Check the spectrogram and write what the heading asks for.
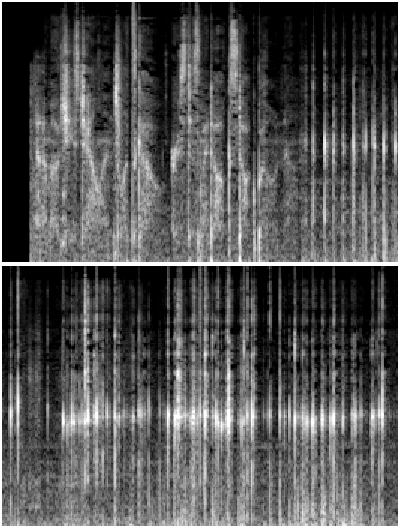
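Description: Close-miked ASMR eating: whispering for the first few seconds, then dense crunching and mouth clicks as a piece of food is bitten and chewed right at a fluffy-covered microphone.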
